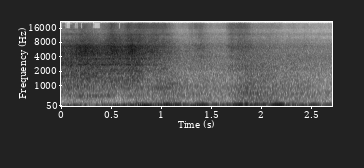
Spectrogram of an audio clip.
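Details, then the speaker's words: 1978 GMC dual-tank truck after full tune-up and bad gas replaced with fresh in both tanks, Dynamax mufflers: deep, even low rumble, smooth idle, no knocks, ticks or misfires; engine healthy. "this truck just runs so sweetly. Listen to that. No bad noises in the engine, full tune-up on it. It just idles beautiful, plenty of power."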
